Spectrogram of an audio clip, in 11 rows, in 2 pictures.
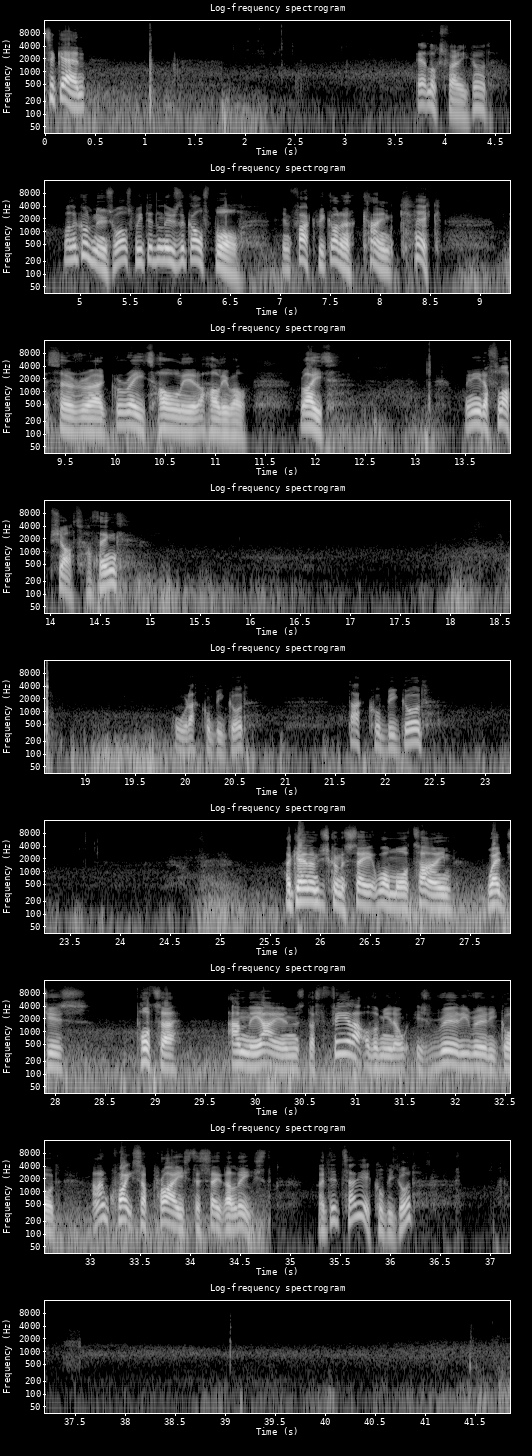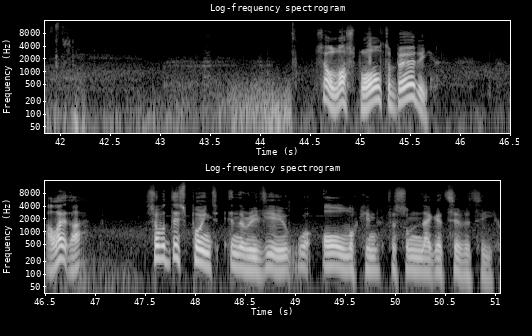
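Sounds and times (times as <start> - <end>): golf club swish: 18.0 - 19.0
club striking golf ball click: 18.6 - 18.8.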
